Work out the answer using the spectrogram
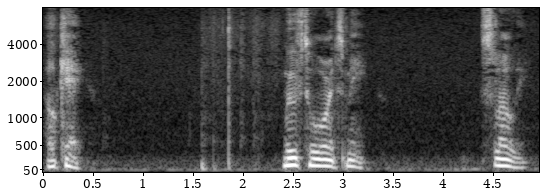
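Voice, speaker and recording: A man's voice: medium pitch, extremely slow, darkish tone, breathy edge, full character voice. A man voicing a sensible, protective young boy who gives urgent instructions in a children's story read aloud. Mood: tense, careful.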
